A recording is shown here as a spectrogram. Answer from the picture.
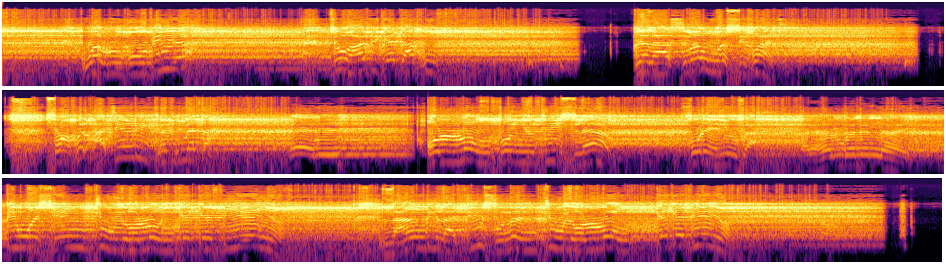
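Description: A voice speaking loudly and continuously, thin and tinny as if through a radio or phone line, with two brief breaks about six and nine seconds in; it cuts off just before the end.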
